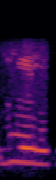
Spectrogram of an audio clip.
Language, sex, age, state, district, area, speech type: Hindi, female, 30-45, Bihar, Muzaffarpur, rural, conversation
